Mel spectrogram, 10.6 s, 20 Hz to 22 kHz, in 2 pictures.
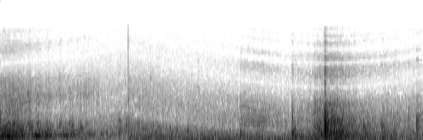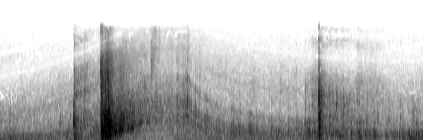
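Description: Skateboard doing 360 flips on concrete: sharp tail pops and loud landing slaps of the board and wheels, several times, the loudest about six and a half seconds in. Between them the wheels roll with a steady low rumble.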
